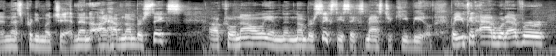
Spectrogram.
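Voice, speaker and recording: A man talks casually through his card deck in a loose, rambling way, full of uhs and restarts. He sounds a little short of breath. Soft music plays faintly behind him. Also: medium pitch. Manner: rambling, easygoing, many fillers. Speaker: card game channel host.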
